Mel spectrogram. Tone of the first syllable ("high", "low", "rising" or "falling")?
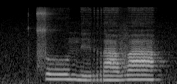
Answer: high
